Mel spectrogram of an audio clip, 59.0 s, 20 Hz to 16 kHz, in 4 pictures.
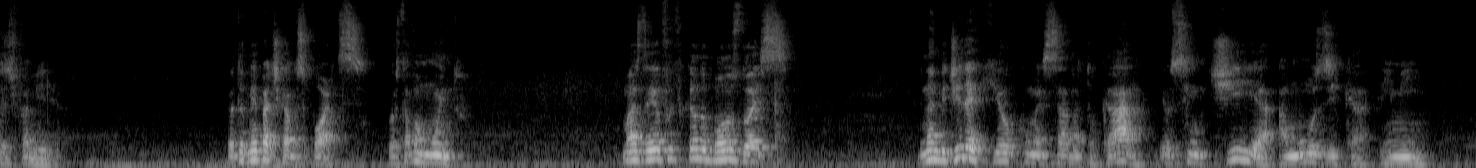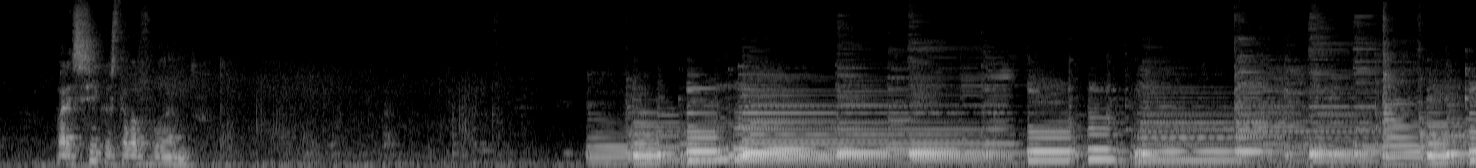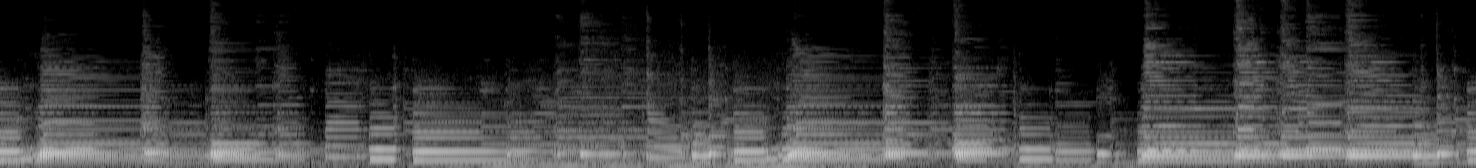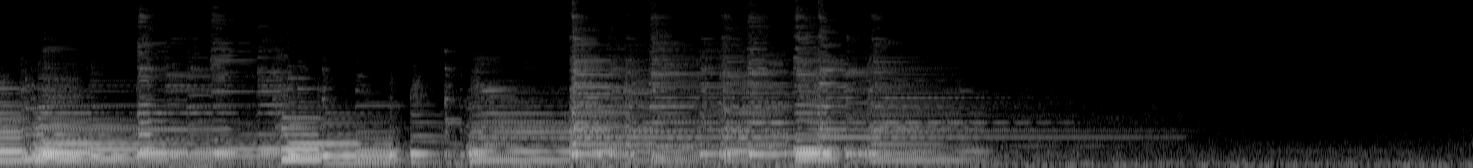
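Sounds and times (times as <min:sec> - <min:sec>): acoustic guitar playing: 0:20.6 - 0:56.1.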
